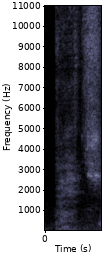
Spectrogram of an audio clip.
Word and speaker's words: pitch: This is p p p not b b b b b. No vibration here for b It's pitch. pitch Okay.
